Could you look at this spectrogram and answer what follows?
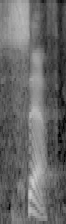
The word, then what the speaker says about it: saith: And I came up and I opened it up and I showed him that that old English word saith is to be pronounced Seth.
